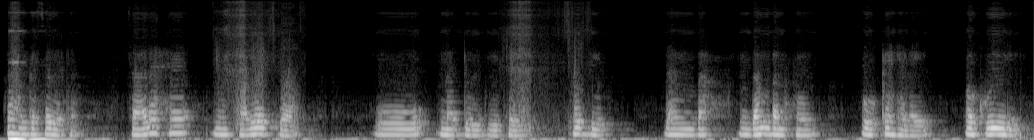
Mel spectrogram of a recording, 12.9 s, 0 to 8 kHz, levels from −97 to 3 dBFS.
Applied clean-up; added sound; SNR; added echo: neural separator model SepFormer DNS4.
